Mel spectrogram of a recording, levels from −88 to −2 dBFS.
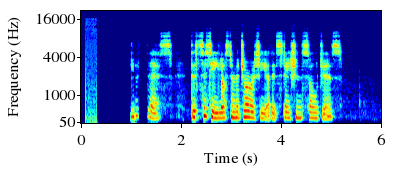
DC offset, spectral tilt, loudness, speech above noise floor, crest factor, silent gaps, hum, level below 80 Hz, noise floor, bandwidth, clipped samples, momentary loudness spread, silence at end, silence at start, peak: under 0.1%; -3.5 dB/octave; -18 LUFS; 44 dB; 18 dB; 1.16-1.30 s; none; -62 dBFS; -61 dBFS; 10.5 kHz; under 0.1%; 12 LU; 0.8 s; 1 s; -2 dBFS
